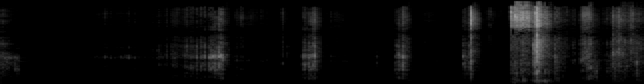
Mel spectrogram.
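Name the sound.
cutting paper washi strips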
